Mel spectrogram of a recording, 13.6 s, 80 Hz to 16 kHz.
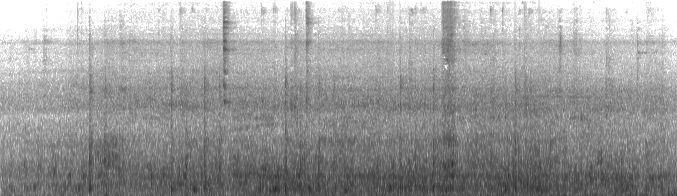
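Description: Southern Class 377 electric multiple unit approaching and running past, its wheels clicking over the track. It grows louder over the first few seconds, with sharp clacks about four and nine seconds in, then fades as it goes by.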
